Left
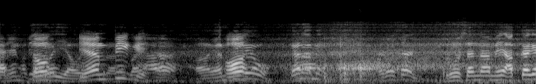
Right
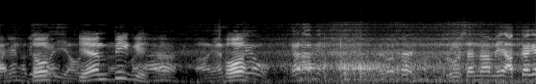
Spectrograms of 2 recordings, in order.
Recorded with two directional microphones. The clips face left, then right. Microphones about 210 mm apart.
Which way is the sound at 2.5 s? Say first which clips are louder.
Left 4 dB; 55° left (ahead or behind).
